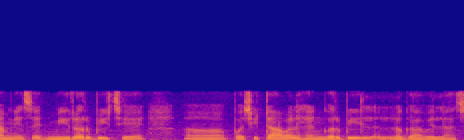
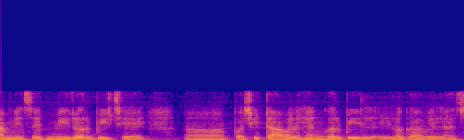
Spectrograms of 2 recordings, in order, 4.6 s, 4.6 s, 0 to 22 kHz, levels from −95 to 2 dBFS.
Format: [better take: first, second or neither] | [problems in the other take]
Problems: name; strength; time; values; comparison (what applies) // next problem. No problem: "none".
first | noise reduction (neural separator model SepFormer DNS4)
